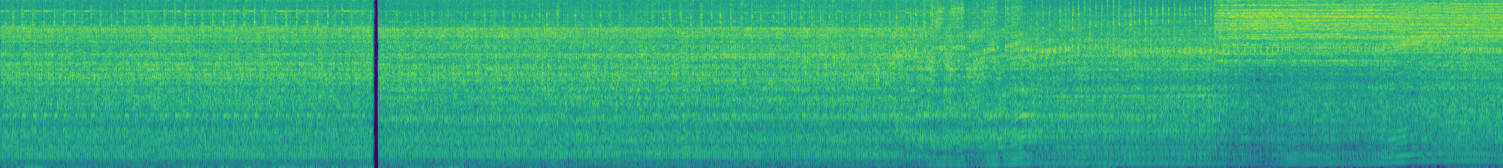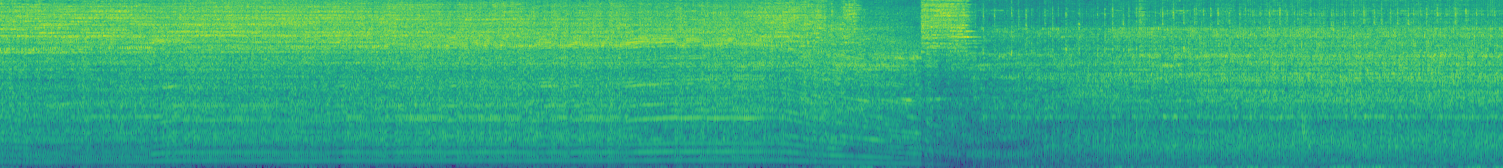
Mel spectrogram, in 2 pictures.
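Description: Two-stroke petrol disc cutter running at idle, then revved up at about ten seconds and grinding through a clay brick with a harsh high hiss for about twelve seconds, its engine pitch falling back to idle near the end.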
